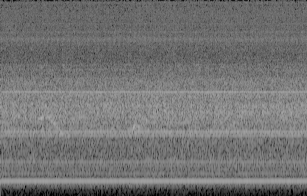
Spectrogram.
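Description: Steady electrical hum with a constant low tone and a few fainter tones above it, over an even hiss: the background noise of a home voice recording, with no speech.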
